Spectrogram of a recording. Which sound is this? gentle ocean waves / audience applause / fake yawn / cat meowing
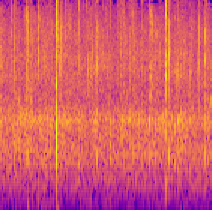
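audience applause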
